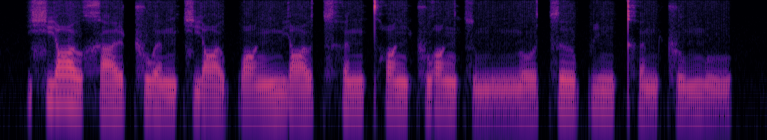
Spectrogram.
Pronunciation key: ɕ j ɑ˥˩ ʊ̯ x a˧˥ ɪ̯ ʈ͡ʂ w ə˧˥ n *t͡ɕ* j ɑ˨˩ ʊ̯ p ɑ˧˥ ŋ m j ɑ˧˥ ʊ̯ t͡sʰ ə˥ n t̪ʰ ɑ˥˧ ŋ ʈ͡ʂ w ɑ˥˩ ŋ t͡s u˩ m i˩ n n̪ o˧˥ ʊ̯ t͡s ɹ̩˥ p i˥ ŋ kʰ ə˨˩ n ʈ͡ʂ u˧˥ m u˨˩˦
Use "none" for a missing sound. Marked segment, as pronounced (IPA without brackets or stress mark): t͡ɕ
